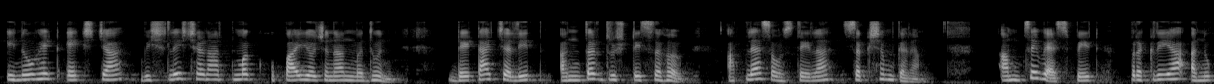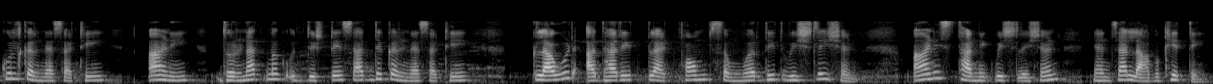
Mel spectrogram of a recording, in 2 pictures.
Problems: background sounds at intervals, background conversations at intervals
